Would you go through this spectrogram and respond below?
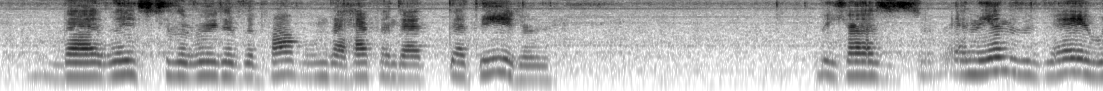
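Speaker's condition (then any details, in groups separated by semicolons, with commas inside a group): Spinal muscular atrophy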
